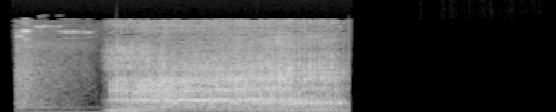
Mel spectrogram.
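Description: A tiger's roar played as an intro sound effect: a quieter growl first, then a loud roar lasting about two seconds that cuts off suddenly.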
